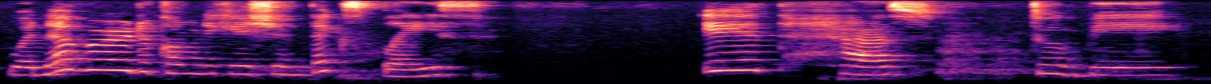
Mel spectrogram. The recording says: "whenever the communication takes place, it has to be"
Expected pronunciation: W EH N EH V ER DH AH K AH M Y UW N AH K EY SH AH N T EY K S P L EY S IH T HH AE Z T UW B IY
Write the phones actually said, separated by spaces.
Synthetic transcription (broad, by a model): W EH N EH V ER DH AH K AH M Y UW N AH K EY SH AH N T EY K S P L EY S IH T HH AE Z T UW B IY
